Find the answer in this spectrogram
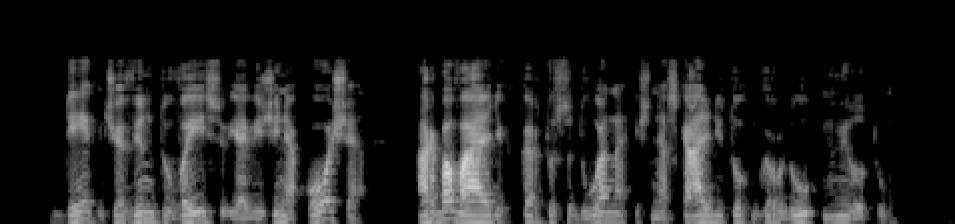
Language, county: Lithuanian, Panevėžys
